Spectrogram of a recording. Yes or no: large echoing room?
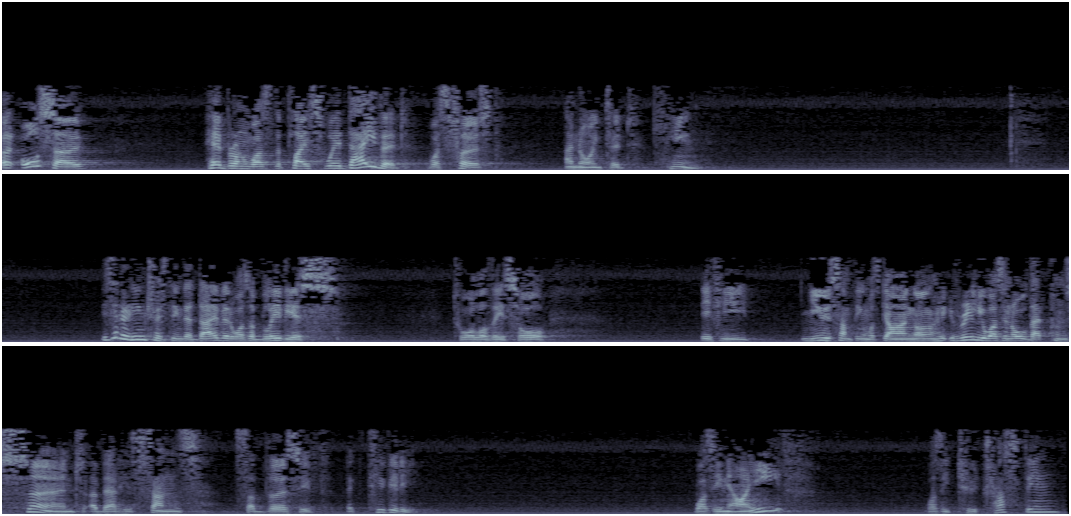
yes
